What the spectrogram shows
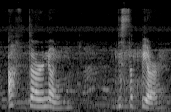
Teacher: Secondary stress is on the first syllable, and primary stress is on the third syllable. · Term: Stress pattern 6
